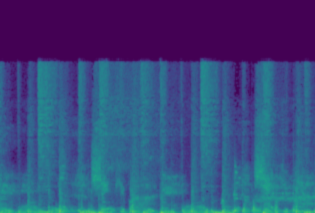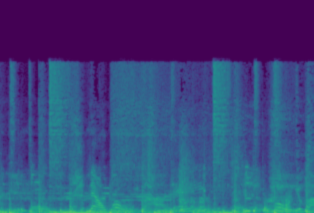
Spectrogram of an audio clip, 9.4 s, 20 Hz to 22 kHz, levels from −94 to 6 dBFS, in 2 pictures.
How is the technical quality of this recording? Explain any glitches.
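Nothing stands out here, as I can't hear a single glitch anywhere in the recording, so there's nothing to explain.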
